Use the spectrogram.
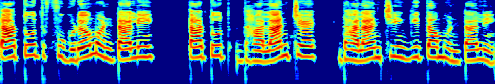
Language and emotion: Goan Konkani, neutral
